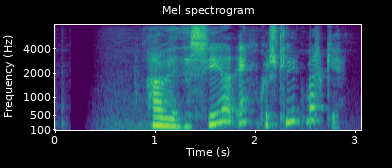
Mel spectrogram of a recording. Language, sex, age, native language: Icelandic, female, 40-49, Icelandic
